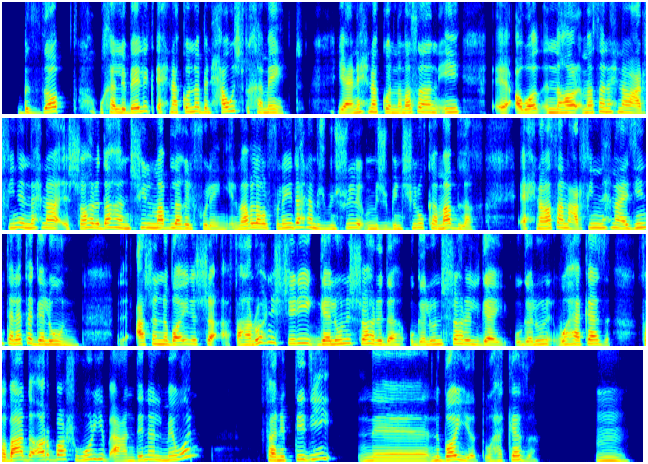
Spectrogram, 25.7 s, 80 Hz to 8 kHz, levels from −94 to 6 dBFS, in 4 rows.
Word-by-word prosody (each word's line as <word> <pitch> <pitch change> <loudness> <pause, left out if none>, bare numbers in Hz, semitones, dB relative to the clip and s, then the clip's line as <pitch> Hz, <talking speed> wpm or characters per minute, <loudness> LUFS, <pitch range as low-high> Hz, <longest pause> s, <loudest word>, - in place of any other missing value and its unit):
بالضبط، 270 +8 0 0.2
وخلّي 235 0 +2
بالِك 275 +4 +1
إحنا 260 -1 -2
كنّا 285 +3 -1
بنحوّش 285 +5 0
في 275 - -13
خامات، 235 - -4 0.4
يعني 215 +2 +3
إحنا 275 0 +1
كنا 240 -4 -1
مثلًا 260 +1 +1
إيه، 265 +2 -2 0.4
أ - - +2
أو 225 +2 +7
النها 240 +1 +4
مثلًا 255 +4 0
إحنا 275 -1 -2
عارفين 245 +6 0
إن 285 -2 -1
إحنا 285 -2 0
الشهر 280 +2 0
ده 295 +2 +3
هنشيل 270 +3 -3
المبلَغ 280 -2 +3
الفلاني، 215 -4 -7
المبلَغ 280 +6 +2
الفلاني 280 +1 -3
ده 315 - +3
إحنا 310 -1 -3
مش 245 -4 -3
بنشيل 225 +2 -6
مش 220 -2 -7
بنشيله 225 +7 -6
كمبلَغ، 255 -9 +1 0.5
إحنا 250 0 +1
مثلًا 275 -1 +2
عارفين 265 +7 -2
إن 280 - 0
إحنا 285 -1 -2
عايزين 270 +4 0
3 295 +2 +1
جالون 240 -7 0 0.4
أ - - -17 0.2
عشان 265 +2 0
نبيّض 255 +1 +4
الشقة، 270 -1 0
فهنرُوح 230 - +2
نشتري 320 -4 -2
جالون 255 +4 +3
الشهر 290 -4 +2
ده 230 -1 -1
وجالون 220 +4 -2
الشهر 285 +1 -1
الجاي 225 -6 +1
وجالون 225 +6 -2
وهكذا، 260 -3 +3 0.3
فبَعد 265 +4 +4
4 310 +2 +2
شهور 295 +1 -5
يبقى 330 -9 -1
عندنا 265 +6 -4
المِوَن، 285 - -1 0.7
فنبتدي 295 - -1 0.2
ن 230 +2 -7 0.6
نبيّض 260 -4 +2
وهكذا. 235 +7 -3 0.6
إمم. 230 -3 -4
265 Hz, 160 wpm, -25 LUFS, 235-285 Hz, 0.7 s, أو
